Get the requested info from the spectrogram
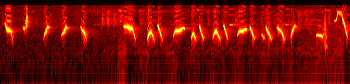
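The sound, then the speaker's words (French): A lyrebird, a bird of the forests of southern Australia, pours out a rapid, varied run of loud whistled and chirping phrases, mimicking the songs of other birds around it, clear with no voices, each note swooping up or down. “L'oiseau lyre, qui vit dans les forêts d'Australie du Sud et qui a développé un talent incroyable. Il écoute le chant des autres oiseaux qui l'entourent et il le reproduit.”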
